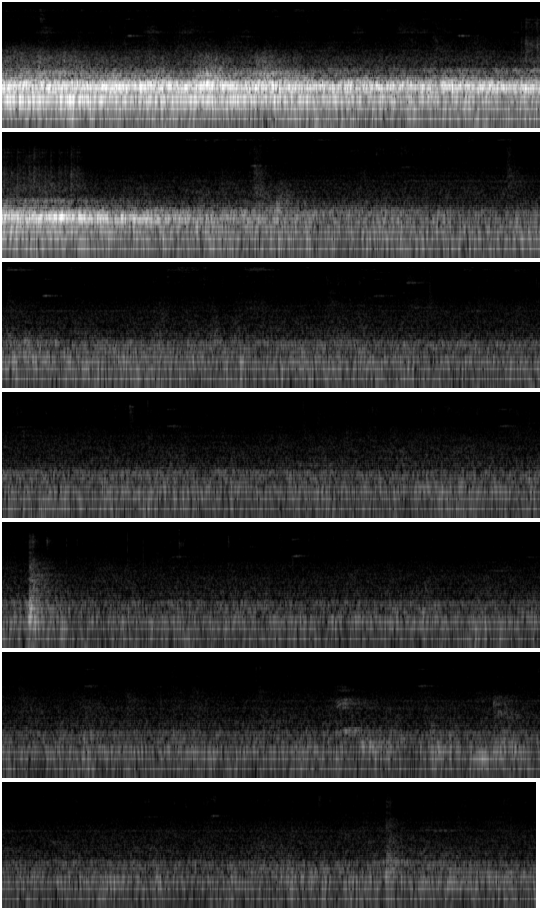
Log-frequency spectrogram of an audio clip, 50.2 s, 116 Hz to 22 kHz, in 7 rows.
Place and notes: East Hollywood, Los Angeles, Kalifornien, USA - LA - underground station, early afternoon
LA - underground station vermont / santa monica, 2:30pm, distant voices, train arriving and leaving;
